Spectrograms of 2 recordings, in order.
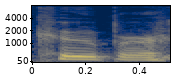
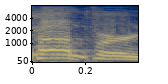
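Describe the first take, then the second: First: The name is said with a standard pronunciation. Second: The name is said with a Texan pronunciation. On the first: The speaker calls it wrong. "not Cooper" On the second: The speaker calls it right. "Like a Texan"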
